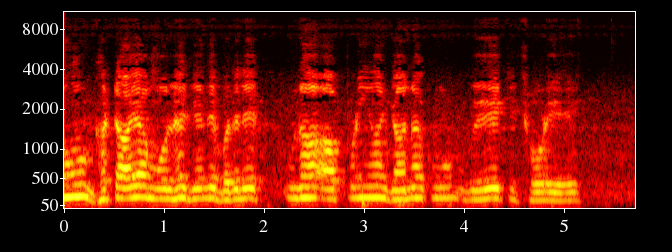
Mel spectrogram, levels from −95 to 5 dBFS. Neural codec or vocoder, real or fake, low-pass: none; real; 9.9 kHz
